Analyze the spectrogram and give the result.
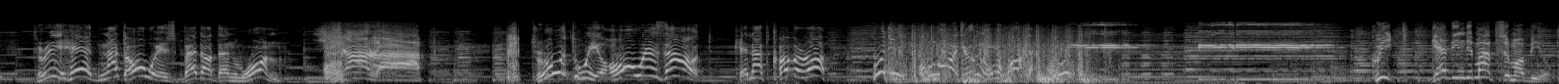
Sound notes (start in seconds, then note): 11.9 Inspector blowing whistle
